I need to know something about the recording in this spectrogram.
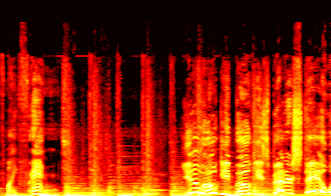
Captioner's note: none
